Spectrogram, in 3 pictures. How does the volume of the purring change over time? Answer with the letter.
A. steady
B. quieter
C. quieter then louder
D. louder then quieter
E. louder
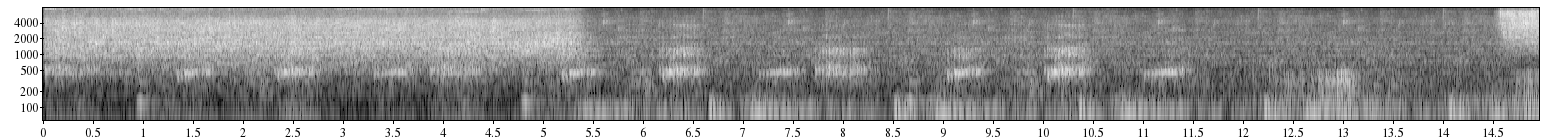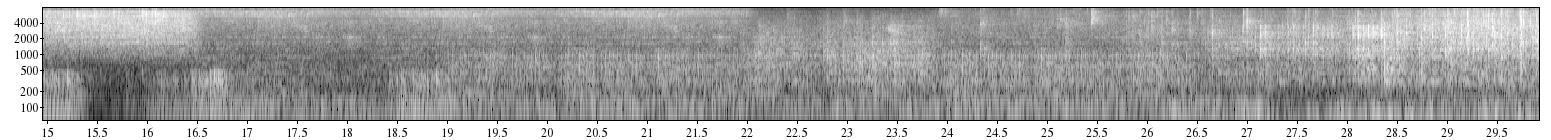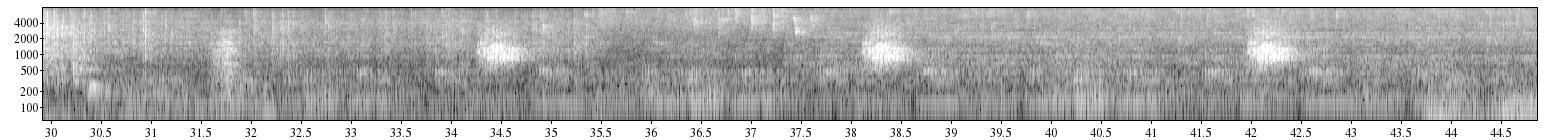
E.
